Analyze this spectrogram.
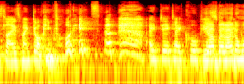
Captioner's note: laugh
